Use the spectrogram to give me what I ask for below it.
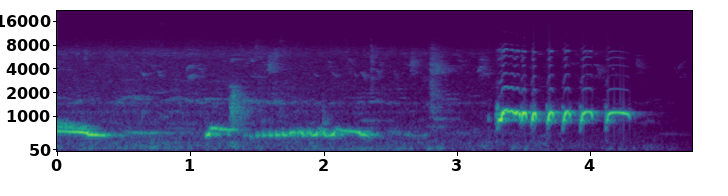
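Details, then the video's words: Zebra dove song, 24 September 2023, open-beaked: low, rolling coo phrases, a brief pause, then a crisp higher trill of about six even pulses ending abruptly. "suara perkutut sampai buka paruh"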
